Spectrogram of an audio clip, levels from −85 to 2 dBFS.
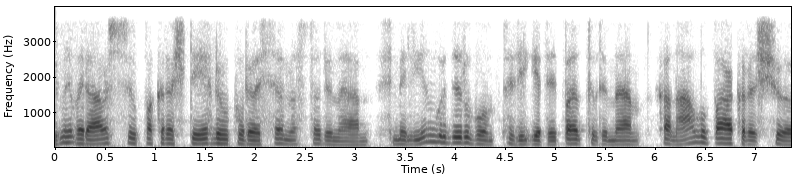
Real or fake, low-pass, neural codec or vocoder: fake; 3.6 kHz; codec, 16 kHz in and 24 kHz out, 0.8 kbps, FocalCodec, streaming, 65536 codes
